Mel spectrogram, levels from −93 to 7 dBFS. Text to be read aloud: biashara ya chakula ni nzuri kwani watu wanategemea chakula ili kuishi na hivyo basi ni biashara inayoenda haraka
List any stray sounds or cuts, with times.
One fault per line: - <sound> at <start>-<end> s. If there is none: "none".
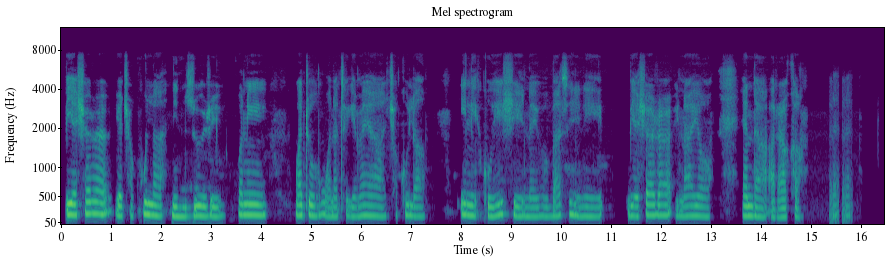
- laugh at 15.4-15.8 s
